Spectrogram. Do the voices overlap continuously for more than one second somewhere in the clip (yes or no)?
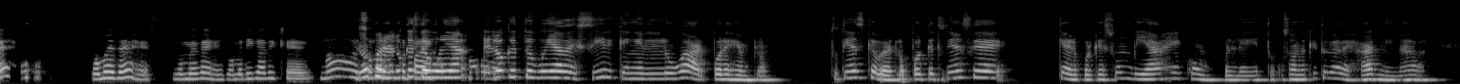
yes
